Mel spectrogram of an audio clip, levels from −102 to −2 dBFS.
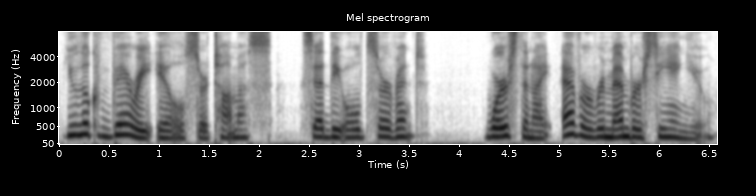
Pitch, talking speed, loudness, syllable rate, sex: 215 Hz, 155 wpm, -17 LUFS, 4.3 syllables/s, female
